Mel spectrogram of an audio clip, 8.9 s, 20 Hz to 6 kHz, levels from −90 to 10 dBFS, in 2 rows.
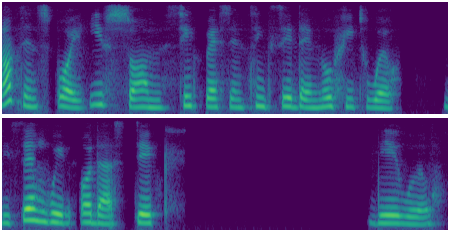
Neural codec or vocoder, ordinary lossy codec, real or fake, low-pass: codec, 16 kHz, 0.8 kbps, ZipCodec; none; fake; 5.4 kHz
